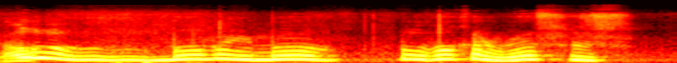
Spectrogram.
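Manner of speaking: put-on very high, loud crying-kid voice; a kid wailing to his mum about a hurt wrist; wailing child. A dad imagining his son crying to mom. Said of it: "he would have been like".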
